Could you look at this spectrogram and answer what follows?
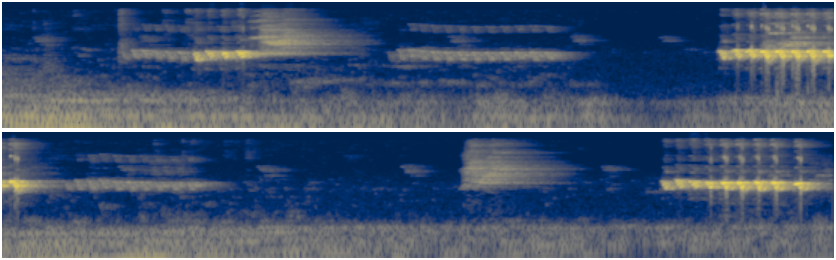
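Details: Female yellow-vented bulbul giving calls that provoke males: three loud, grating rattle bursts mixed with quick upward rasping sweeps and quieter buzzy chatter, over a faint low hum.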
